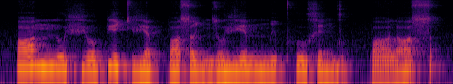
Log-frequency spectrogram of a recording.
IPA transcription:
ɒ nː u fʲ o pʲ e c vʲ æ pː ɒ s ɒ ʎ n z u vʲ e mː i pʰ u x e ŋ ɡ u pː ɒ l ɒ s

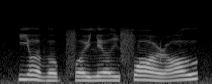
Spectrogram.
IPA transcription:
j ɤ ð oː p f ɤ y̯ lʲ ɤː i̯ f ɔː ɭ ɔː u̯

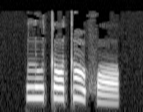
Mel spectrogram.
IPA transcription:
l u˦ t ɔ˦ t ɔ̃˦˨ f ɔ˨

